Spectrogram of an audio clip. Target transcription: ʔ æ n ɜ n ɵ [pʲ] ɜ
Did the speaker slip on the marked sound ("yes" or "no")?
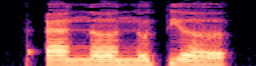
no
